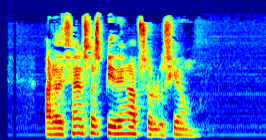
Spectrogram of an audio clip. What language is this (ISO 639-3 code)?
glg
